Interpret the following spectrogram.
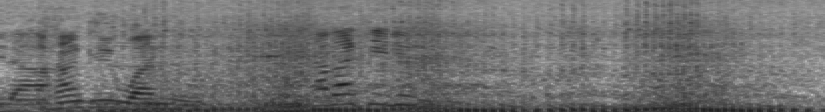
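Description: An engine running with a rapid, even low pulsing, under talking voices.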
